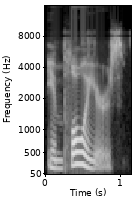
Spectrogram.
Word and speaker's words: employers: It has to be employers, employers.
